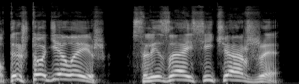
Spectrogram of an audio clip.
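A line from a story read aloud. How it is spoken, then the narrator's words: Loud frightened shout. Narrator (Russian): он испугался, и он громко закричал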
